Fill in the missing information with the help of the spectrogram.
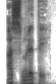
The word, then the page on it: अस्मृति: Hindi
